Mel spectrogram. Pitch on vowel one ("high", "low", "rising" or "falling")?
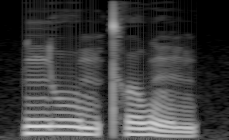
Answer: falling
